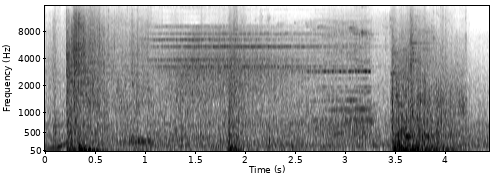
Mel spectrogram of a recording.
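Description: A bright chiming tone rings out and fades.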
